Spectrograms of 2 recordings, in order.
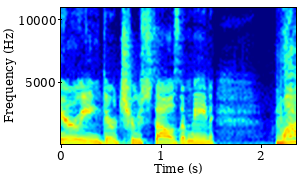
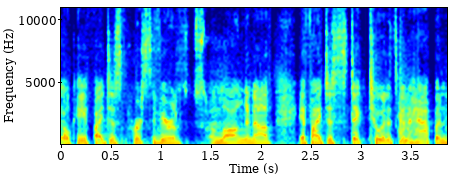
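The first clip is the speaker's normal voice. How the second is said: normal talking voice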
